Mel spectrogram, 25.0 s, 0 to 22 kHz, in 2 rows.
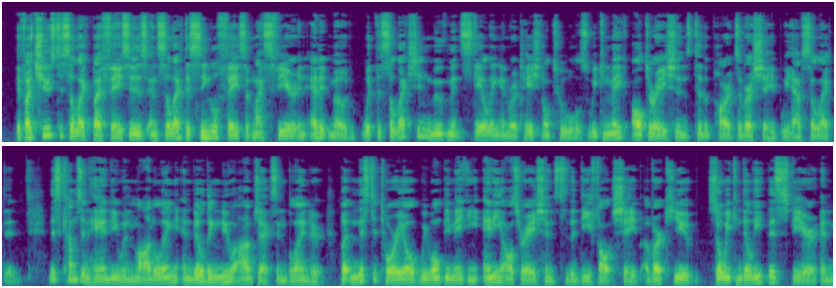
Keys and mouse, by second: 2.0 click, 2.4 click, 3.4 click, 5.8 s, 8.4 g, 11.4 r, 14.7 r, 16.2 click, 16.3 r, 20.8 click, 24.5 Delete.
